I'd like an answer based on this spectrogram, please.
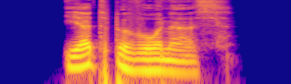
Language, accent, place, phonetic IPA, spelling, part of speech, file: German, Germany, Berlin, [ˈeːɐ̯tbəˌvoːnɐs], Erdbewohners, noun, De-Erdbewohners.ogg
- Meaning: genitive singular of Erdbewohner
